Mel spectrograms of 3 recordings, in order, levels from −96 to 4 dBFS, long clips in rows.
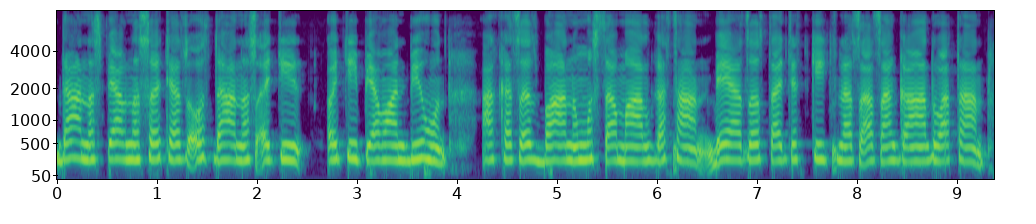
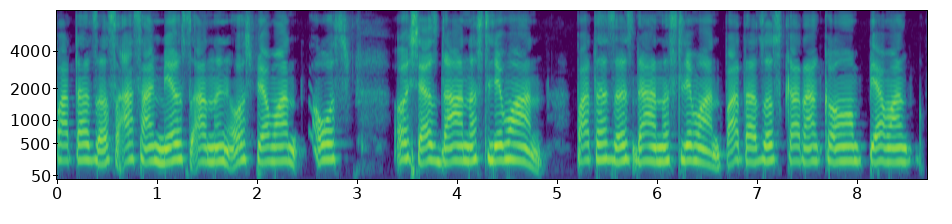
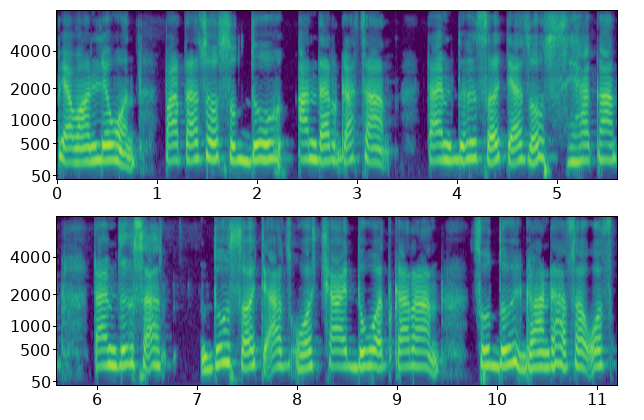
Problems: constant background noise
